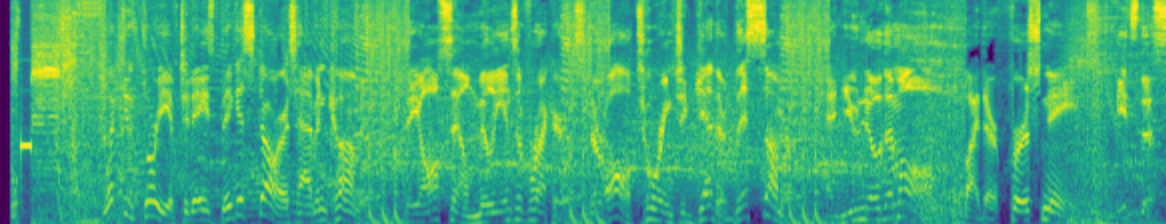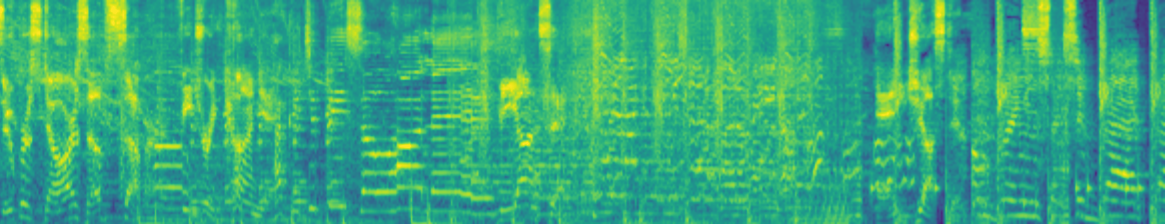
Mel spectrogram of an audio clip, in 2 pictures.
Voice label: radio hot ac, radio imaging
